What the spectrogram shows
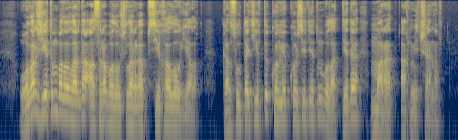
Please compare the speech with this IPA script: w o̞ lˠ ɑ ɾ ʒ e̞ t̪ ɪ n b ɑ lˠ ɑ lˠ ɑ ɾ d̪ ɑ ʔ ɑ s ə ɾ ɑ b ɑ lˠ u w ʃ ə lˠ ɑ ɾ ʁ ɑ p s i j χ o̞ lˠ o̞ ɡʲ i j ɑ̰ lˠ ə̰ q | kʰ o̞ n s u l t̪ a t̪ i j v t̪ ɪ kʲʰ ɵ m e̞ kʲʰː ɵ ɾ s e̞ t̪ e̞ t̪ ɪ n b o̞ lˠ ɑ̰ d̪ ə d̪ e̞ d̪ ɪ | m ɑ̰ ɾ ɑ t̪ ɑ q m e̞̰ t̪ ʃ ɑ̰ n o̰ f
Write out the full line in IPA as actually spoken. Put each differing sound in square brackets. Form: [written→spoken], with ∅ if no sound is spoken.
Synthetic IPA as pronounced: w o̞ lˠ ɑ ɾ ʒ e̞ t̪ ɪ [n→m] b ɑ lˠ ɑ lˠ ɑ ɾ d̪ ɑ ʔ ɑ s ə ɾ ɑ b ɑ lˠ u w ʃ ə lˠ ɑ ɾ ʁ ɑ p s i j χ o̞ lˠ o̞ ɡʲ i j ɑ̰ lˠ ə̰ q | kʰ o̞ n s u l t̪ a t̪ i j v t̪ ɪ kʲʰ ɵ m e̞ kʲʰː ɵ ɾ s e̞ t̪ e̞ t̪ ɪ n b o̞ lˠ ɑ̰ d̪ ə d̪ e̞ d̪ ɪ | m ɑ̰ ɾ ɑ t̪ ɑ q m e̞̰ t̪ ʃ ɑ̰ n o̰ f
